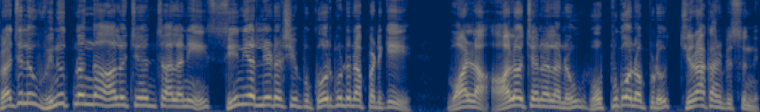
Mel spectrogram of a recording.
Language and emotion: Telugu, angry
